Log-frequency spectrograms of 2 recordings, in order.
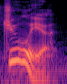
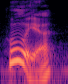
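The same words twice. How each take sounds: First: The name begins with an English 'j' sound. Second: The name begins with a Spanish 'h' sound. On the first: The speaker calls it right. "we have no problem pronouncing that with the J" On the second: The speaker calls it wrong. "It's not"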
